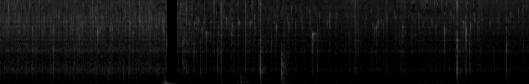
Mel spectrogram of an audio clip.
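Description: Chopped onion frying in oil in a pan for simple noodles, a steady close sizzle with scattered crackles and a brief break partway through, no talking.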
